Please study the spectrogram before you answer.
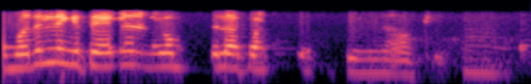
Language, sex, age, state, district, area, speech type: Tamil, female, 45-60, Tamil Nadu, Kanchipuram, urban, conversation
